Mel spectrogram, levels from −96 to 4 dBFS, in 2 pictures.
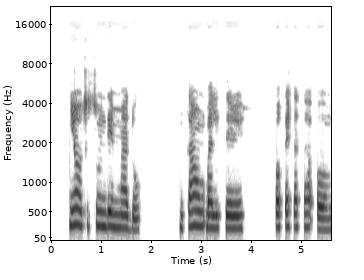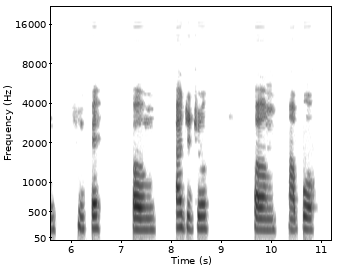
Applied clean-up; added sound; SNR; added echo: none; none; none; none.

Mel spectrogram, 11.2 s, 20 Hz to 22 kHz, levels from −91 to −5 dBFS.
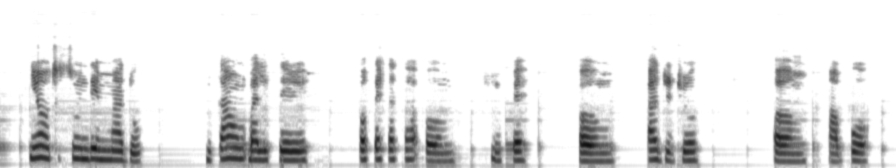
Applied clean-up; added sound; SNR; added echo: neural mask model RNNoise.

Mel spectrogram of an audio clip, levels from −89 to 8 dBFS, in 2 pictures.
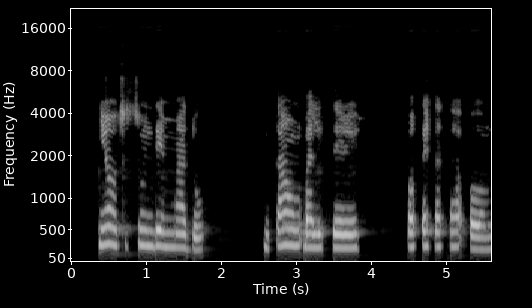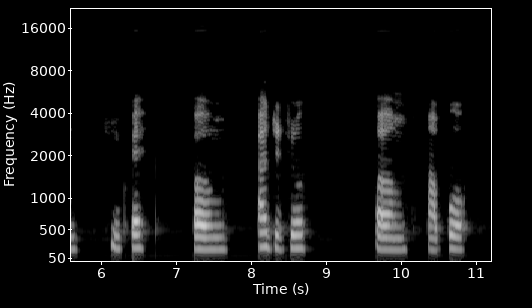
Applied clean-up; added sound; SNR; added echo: neural mask model DeepFilterNet 3.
